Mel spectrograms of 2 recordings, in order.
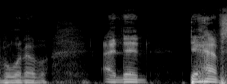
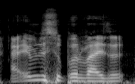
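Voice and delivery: a touch of higher mock Indian accent; mock call-centre accent; 5 semitones higher than usual. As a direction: join the bit as the supervisor. Friend joins the mock call.

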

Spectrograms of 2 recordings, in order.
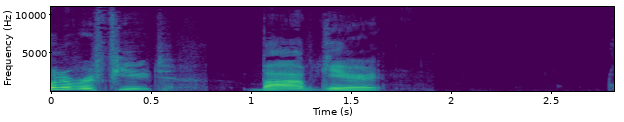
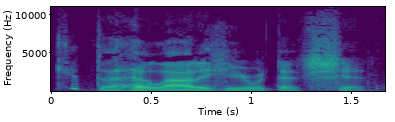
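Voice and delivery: ordinary talk

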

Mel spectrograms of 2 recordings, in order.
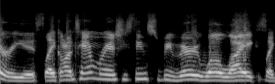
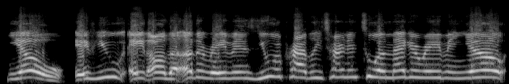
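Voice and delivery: put-on Beast Boy voice; 7 semitones higher than usual. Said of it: "Beast Boy is like".

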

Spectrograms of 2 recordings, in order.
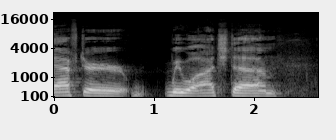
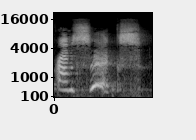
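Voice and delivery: put-on very high little girl voice; very high child's voice; tiny girl. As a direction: squeak it like a six-year-old. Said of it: "she's like".

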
